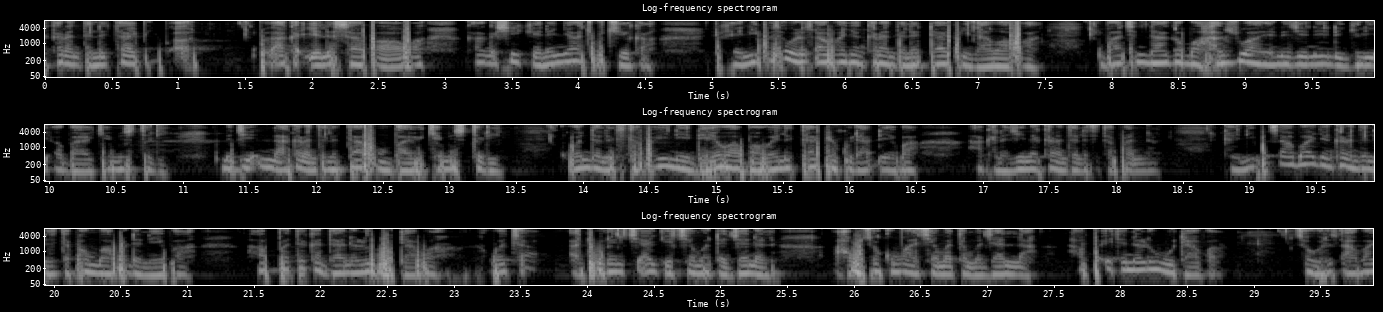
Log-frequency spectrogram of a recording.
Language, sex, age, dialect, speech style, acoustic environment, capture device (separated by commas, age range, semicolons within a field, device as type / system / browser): Hausa, male, 25-34, Nigeria - Kano, focused; relaxed; happy; excited, silence, mobile / Linux / Chrome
